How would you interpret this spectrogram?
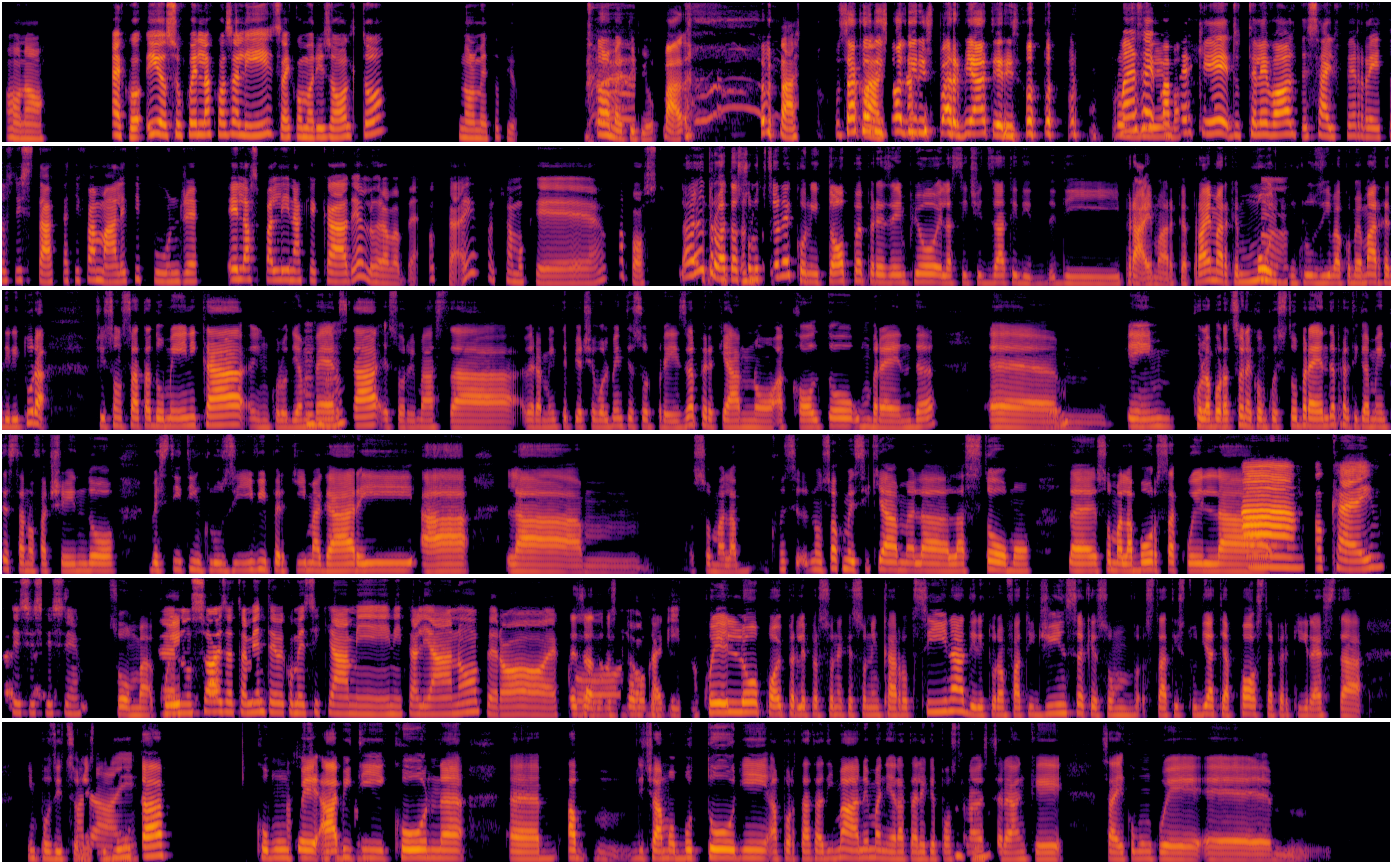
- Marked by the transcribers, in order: chuckle; laughing while speaking: "risolto il prob problema"; stressed: "molto"; in English: "brand"; in English: "brand"; tapping
- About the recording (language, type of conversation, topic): Italian, podcast, Come si costruisce un guardaroba che racconti la tua storia?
